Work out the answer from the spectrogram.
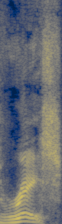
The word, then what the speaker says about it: Ra's: Or in the wrong case of in Batman Begins, when they were calling him Ra's al Ghul, it's Ra's. It is Ra's al Ghul.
